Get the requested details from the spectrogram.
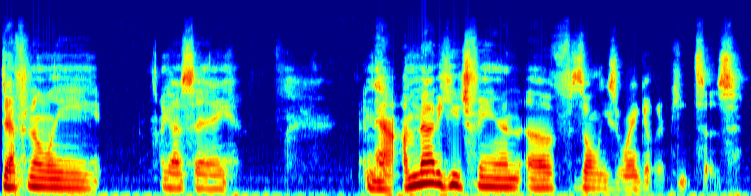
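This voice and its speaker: Man, vlogger, talking with food in his mouth, slow unhurried delivery, dry sound. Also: medium pitch, dry recording. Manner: slow, relaxed, halting with fillers. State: talking while chewing. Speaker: mukbang vlogger. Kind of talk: casual food review vlog.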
